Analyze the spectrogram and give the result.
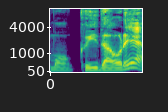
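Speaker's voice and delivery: put-on Kansai dialect accent. Speaking Japanese about having eaten a lot: put-on Kansai accent. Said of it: "僕が関西弁喋ったのが新鮮で面白くなってきた".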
